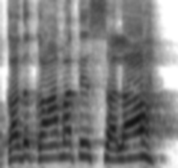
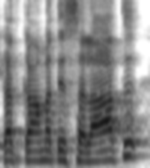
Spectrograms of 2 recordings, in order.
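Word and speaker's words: قد قامت الصلاة: तो कद कामत सलाह, हा के साथ प्रोनाउंस करें, कद कामत सलाह, ना के कद कामत सलात, कद कामत सलात।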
